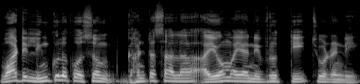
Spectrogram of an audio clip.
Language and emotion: Telugu, neutral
